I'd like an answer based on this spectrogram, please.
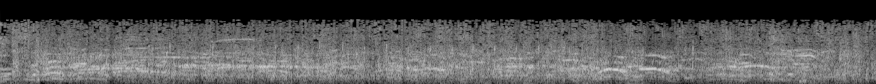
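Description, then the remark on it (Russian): Loud, sustained applause fills the whole stretch, with voices shouting words of support over the clapping in a dense, steady roar of a crowd in a court, as friends, civil activists, human rights defenders, politicians and publicists greet activist Konstantin Kotov. “Бурные аплодисменты и слова поддержки.”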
